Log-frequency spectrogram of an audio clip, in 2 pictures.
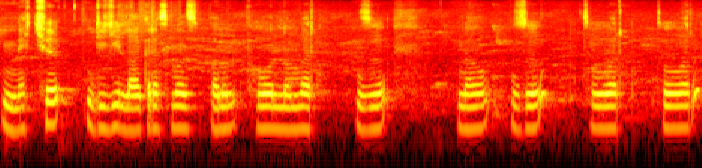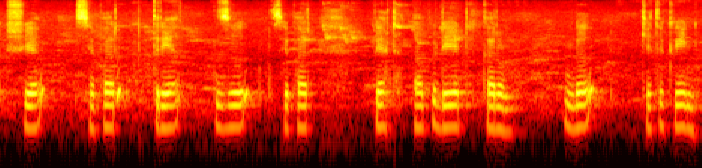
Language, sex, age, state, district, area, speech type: Kashmiri, male, 30-45, Jammu and Kashmir, Bandipora, rural, read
